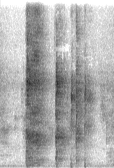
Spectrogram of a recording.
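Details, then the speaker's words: Voluntary cough: a child gives four deliberate coughs, one long opening burst followed by three shorter ones. "Okay, first you need to cough. Have to cough."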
